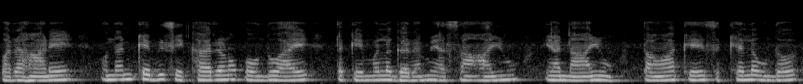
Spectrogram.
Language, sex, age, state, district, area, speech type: Sindhi, female, 45-60, Maharashtra, Thane, rural, spontaneous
